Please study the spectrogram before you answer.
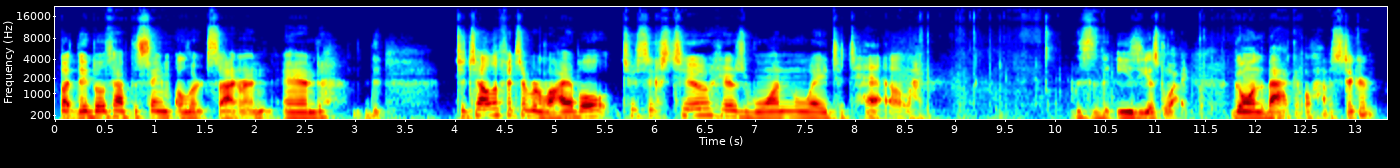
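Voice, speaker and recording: In a carpeted room at home, a hobbyist video host talks into a handheld camera for a casual, unscripted show-and-tell review. His voice is on the high side, fairly bright with vocal fry, and he speaks unhurriedly, hesitating and rambling.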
